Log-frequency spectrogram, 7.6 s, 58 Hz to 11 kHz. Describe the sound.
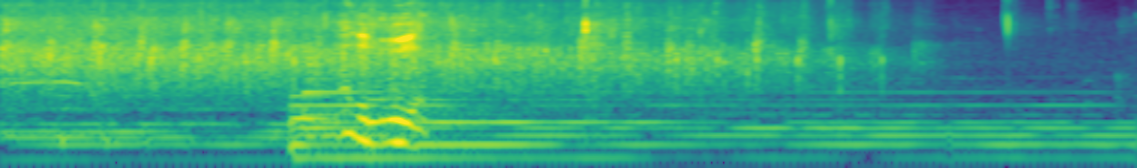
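An audience in a church claps steadily, applauding Jesus for the church's volunteers on National Volunteer Day, 28 August, in a dense, sustained wash of applause, joined partway through by a held organ-like chord and a voice calling out over the clapping.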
